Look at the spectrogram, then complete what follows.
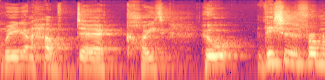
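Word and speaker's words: Kuyt: his name is De his name is De kite or de cout or something like that I don't even know how to pronounce it properly myself but I know for a fact that it is not K and I think it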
